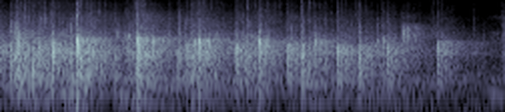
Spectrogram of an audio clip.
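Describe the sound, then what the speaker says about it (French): Audience applause fills a school hall at an inter-high-school pleading contest in Martinique: a brief, moderately loud burst of dense clapping with a few sharper claps, tapering off toward the end. "Applaudissez-vous bien."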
